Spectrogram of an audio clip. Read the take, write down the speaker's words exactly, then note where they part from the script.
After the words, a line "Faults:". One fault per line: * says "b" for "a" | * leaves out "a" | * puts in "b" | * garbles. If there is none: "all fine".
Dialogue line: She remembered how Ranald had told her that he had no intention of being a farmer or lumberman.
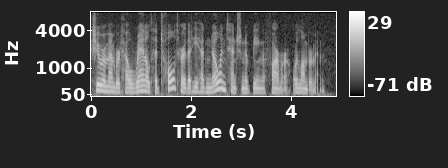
She remembered how Ranald had told her that he had no intention of being a farmer or lumberman.
Faults:
all fine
